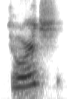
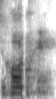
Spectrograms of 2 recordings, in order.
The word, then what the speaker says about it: Jorge: George, how would you pronounce, just to make sure? The English version is simpler, George, but George. But yeah, in Spanish it's Jorge.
